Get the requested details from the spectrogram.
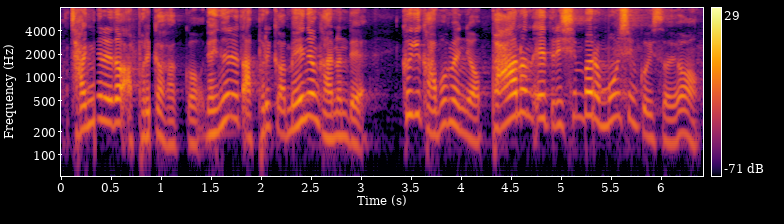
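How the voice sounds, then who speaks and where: A woman with a Gyeongsang Korean accent, telling a story in a revival sermon and acting out the dialogue. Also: fairly high pitch. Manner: animated, acts out dialogue in story. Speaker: revival meeting speaker.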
